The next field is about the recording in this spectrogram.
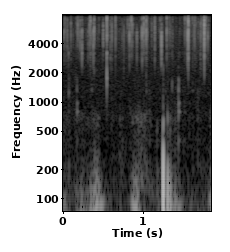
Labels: {"label": "biophony, double pulse", "recorder": "SoundTrap 300"}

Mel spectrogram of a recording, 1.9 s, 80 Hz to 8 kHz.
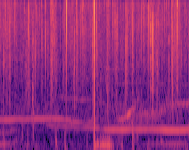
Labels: {"label": "biophony", "recorder": "SoundTrap 300"}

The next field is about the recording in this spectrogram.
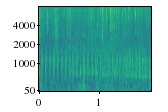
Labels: {"label": "biophony, rattle", "recorder": "SoundTrap 500"}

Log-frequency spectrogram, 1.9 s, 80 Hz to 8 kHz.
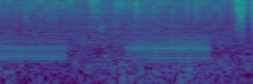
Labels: {"label": "biophony, croak", "recorder": "SoundTrap 500"}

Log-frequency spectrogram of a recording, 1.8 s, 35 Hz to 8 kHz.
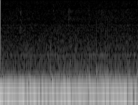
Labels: {"label": "anthrophony, boat engine", "recorder": "SoundTrap 300"}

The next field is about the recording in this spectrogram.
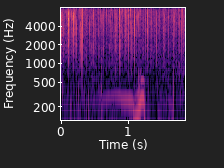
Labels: {"label": "biophony, cascading saw", "recorder": "SoundTrap 600 or HydroMoth"}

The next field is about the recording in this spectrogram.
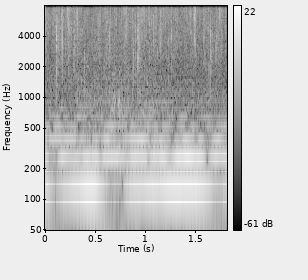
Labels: {"label": "biophony, midshipman", "recorder": "SoundTrap 500"}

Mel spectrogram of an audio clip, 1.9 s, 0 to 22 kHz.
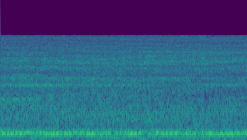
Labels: {"label": "anthrophony, boat engine", "recorder": "SoundTrap 500"}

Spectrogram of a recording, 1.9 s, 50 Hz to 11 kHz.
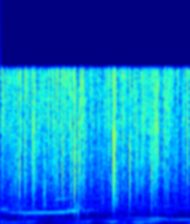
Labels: {"label": "biophony", "recorder": "SoundTrap 300"}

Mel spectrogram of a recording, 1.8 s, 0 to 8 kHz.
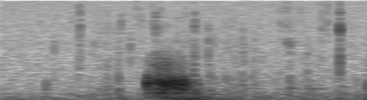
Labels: {"label": "biophony, low growl", "recorder": "SoundTrap 300"}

